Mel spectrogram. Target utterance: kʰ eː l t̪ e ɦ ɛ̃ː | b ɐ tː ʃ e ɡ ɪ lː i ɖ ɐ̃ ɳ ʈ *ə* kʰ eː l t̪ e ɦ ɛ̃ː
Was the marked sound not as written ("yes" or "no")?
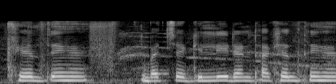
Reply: yes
